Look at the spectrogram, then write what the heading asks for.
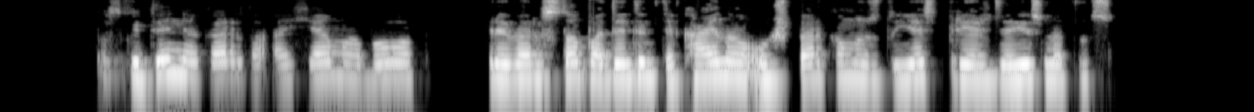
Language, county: Lithuanian, Vilnius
